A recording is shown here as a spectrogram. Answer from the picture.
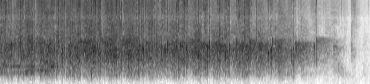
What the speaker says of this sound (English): Go ahead and give her a applause.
